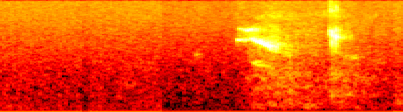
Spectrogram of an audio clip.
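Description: Near silence: room tone, with a faint short sound and a tiny click a little after a second in.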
